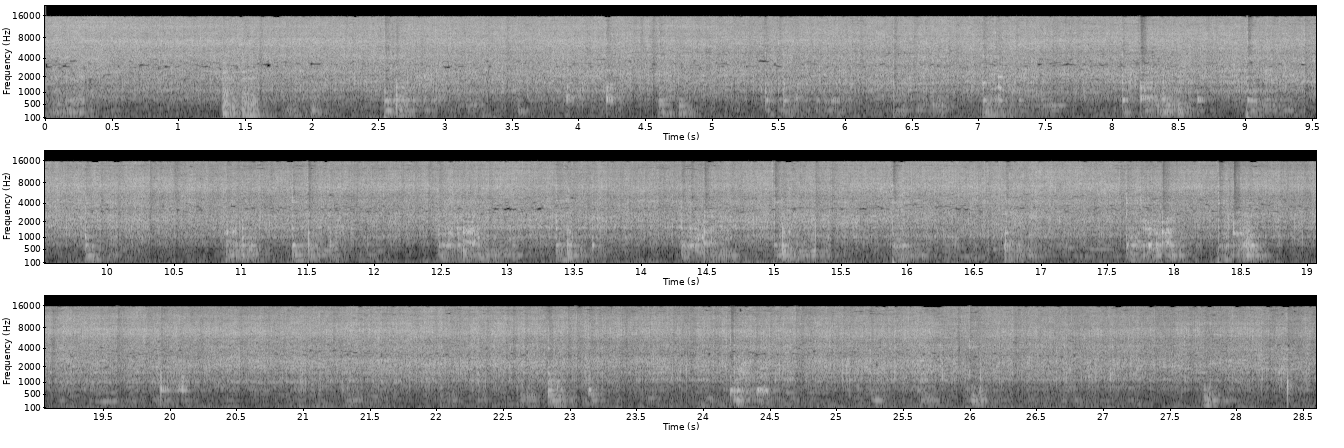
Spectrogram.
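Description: Pieces of lechon (roast pork) sizzling in hot oil in a pot, a steady frying hiss, with the irregular scrapes and knocks of a metal spoon stirring them against the pot.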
